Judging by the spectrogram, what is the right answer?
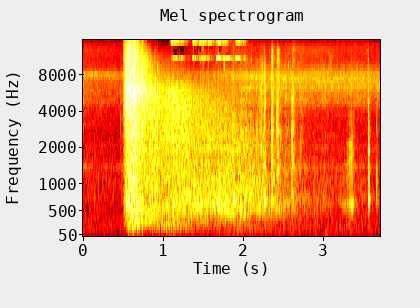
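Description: An IWI Tavor X95 Micro rifle fires outdoors with one sharp, loud report. A long ringing decay follows, and a few fainter clicks and clatters come at the end.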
